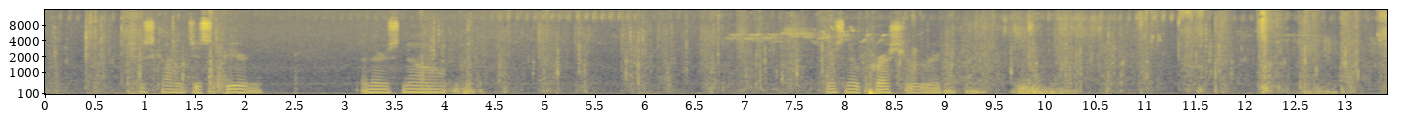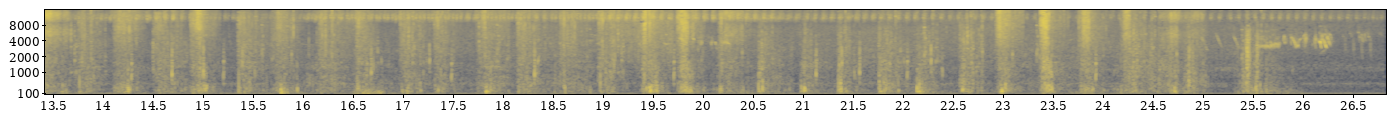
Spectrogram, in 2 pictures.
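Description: Footsteps rustle through dry grass and leaves.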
